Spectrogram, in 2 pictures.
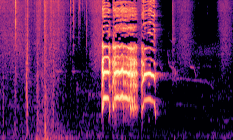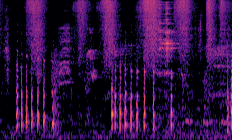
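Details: Rooster crowing loud and close in three linked, strongly harmonic segments lasting about a second. It is preceded by soft rustling and followed by two quiet runs of rapid clucks.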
